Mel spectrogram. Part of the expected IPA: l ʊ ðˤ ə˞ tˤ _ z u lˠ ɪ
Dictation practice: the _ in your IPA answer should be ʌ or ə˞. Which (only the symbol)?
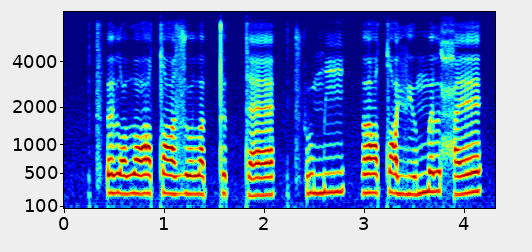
ʌ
